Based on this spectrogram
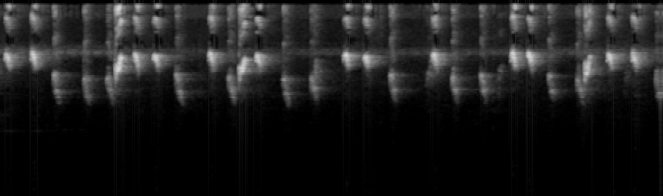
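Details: Sunbird song, described as from five-colour and seven-colour sunbirds, played as a speaker lure for trapping birds: rapid, very high, sharp chirps and short descending twitters in dense irregular bursts, roughly fifty per minute, with no other clear sounds.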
